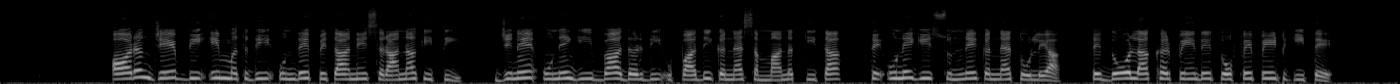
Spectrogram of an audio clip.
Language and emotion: Dogri, neutral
